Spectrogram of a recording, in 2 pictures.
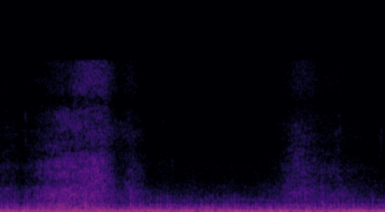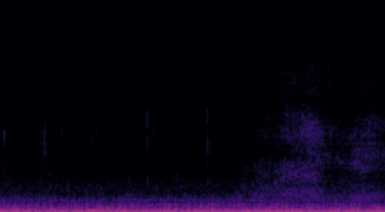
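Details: Kitten Cupcake purrs while being groomed by blind cat Helene, a steady low continuous rumble throughout, with faint rustling above it.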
